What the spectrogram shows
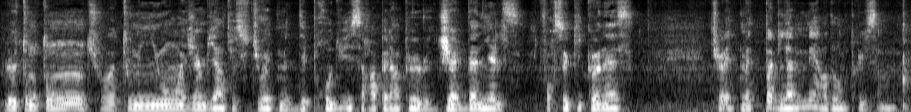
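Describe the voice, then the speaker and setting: A man's voice: mid-range voice, fairly even intonation, brisk, dark tone, dull audio, a little hiss or hum. A man vlogging casually from his hotel room, chatty and full of slang, talking straight to his viewers and calling himself by a nickname in the third person. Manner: slangy, chatty, addresses viewers as "les gars" and "les loulous". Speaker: travel vlogger. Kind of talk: casual vlog chat to camera.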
